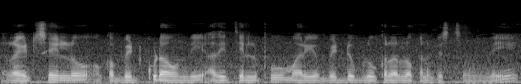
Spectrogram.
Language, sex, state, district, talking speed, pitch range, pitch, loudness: Telugu, male, Telangana, Hyderabad, 170 wpm, 90-95 Hz, 95 Hz, -19 LUFS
